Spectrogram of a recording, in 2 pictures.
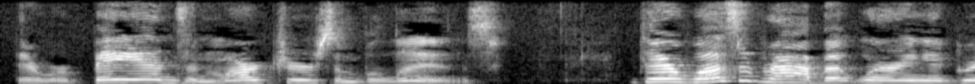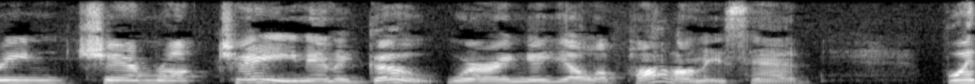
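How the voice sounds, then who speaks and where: Slow, expressive woman reading a picture book. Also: mid-range voice. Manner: expressive, questioning, explains pictures to young children. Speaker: library storytime host. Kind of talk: children's picture-book read-aloud with asides.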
